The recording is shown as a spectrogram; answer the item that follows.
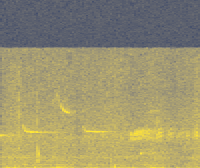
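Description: Outdoor woodland ambience: a low wind rumble on the microphone with a few faint, brief high chirps.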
